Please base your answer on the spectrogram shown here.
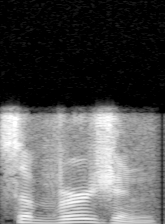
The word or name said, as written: subversion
